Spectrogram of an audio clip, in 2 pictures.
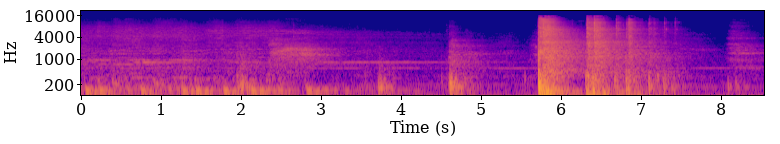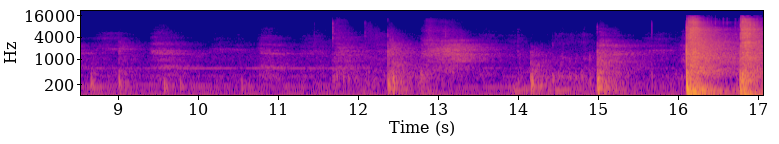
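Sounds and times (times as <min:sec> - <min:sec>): barbell thudding on rubber floor: 0:05.8 - 0:07.5, 0:16.1 - 0:17.0.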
